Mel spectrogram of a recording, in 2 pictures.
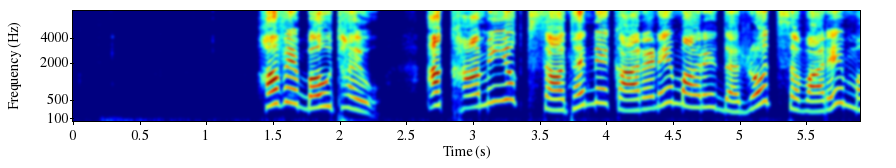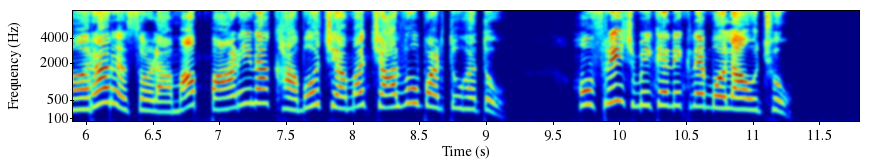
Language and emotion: Gujarati, angry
